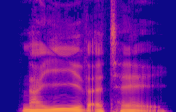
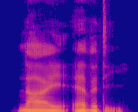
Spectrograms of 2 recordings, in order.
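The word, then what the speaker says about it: naïveté: Naivety is pronounced naivete, not naivety.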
